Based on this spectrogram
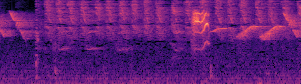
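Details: Tui tui zel zel song of a double-collared seedeater with female calling, edited to excite other males: a fast, steady stream of high repeated notes with slurred whistles and one loud burst near the end.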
